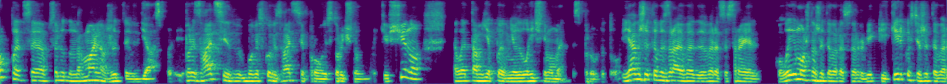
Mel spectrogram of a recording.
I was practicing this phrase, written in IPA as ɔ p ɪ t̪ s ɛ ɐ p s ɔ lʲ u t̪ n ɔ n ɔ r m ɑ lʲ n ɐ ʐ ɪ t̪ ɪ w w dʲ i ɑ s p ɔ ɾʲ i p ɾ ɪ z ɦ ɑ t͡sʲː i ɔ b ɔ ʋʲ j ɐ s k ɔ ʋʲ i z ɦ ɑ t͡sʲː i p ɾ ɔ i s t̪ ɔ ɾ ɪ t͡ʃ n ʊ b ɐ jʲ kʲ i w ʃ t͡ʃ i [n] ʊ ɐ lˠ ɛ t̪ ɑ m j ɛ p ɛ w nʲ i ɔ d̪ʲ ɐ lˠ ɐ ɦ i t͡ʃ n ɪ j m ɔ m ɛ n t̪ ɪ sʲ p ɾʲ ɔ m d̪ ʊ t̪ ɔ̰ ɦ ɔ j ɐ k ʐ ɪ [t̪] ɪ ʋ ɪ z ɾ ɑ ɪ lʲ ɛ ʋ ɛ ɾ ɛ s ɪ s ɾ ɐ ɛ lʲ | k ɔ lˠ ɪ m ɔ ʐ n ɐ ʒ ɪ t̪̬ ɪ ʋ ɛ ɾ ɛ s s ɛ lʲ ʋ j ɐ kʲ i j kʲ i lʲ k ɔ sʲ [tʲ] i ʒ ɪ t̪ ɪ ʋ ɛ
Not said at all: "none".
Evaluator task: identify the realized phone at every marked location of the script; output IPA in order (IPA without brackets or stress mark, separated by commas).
n, t̪, tʲ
